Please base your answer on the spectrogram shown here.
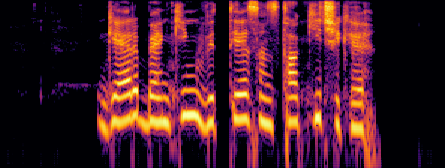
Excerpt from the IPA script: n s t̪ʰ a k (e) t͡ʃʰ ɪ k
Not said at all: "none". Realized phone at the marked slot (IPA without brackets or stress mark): i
